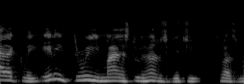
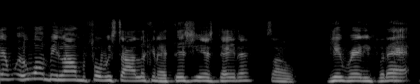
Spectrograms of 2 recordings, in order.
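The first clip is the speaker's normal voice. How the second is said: ordinary talk, nothing marked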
